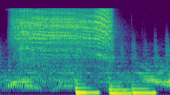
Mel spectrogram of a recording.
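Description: Cordless drill-driver running for about a second and a half, driving a wood screw to fasten a fitting to a drawer front; its whine drops in pitch as it stops. Background music with a steady beat underneath.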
